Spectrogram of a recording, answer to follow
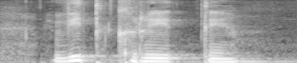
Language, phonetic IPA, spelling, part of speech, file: Ukrainian, [ʋʲidˈkrɪte], відкрити, verb, Uk-відкрити.ogg
- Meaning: 1. to open 2. to turn on (:tap, valve) 3. to reveal, to disclose, to uncover 4. to discover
